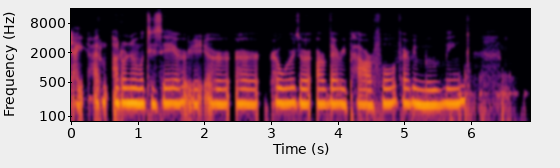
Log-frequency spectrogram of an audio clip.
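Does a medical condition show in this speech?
Yes: stuttering; stutters while reading aloud; stutters a lot reading aloud, can't pronounce some words; here repeated sounds, repeated words.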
